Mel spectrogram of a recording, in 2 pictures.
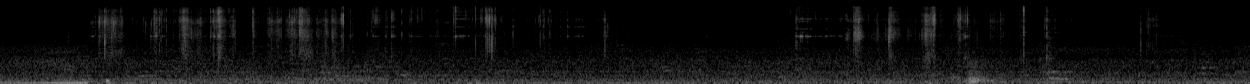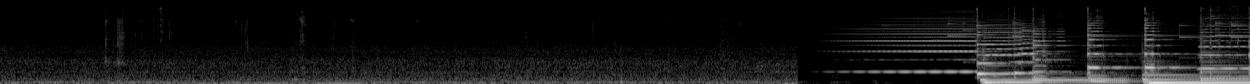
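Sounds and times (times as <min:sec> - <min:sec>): flaky pastry crackling: 0:00.9 - 0:20.2.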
